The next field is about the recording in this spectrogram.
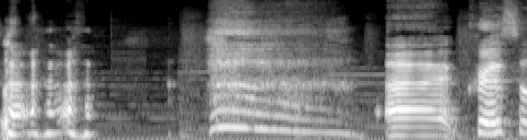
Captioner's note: <Laugh>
